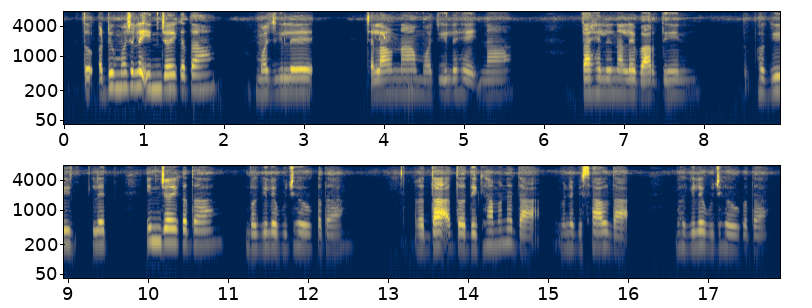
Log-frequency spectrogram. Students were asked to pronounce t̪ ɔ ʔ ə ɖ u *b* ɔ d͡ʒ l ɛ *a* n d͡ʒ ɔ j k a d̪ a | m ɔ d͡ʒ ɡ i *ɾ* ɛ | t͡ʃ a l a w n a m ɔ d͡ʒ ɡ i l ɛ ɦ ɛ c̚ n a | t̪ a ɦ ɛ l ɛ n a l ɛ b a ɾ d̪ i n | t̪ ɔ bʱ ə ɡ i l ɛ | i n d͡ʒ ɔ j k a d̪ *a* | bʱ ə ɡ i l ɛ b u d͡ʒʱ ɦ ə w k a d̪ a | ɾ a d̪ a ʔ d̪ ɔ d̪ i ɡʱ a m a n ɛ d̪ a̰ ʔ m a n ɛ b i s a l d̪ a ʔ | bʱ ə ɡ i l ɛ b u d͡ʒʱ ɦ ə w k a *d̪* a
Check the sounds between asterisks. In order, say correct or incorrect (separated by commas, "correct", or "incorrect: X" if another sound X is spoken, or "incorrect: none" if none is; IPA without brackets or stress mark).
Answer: incorrect: m, incorrect: i, incorrect: l, correct, correct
